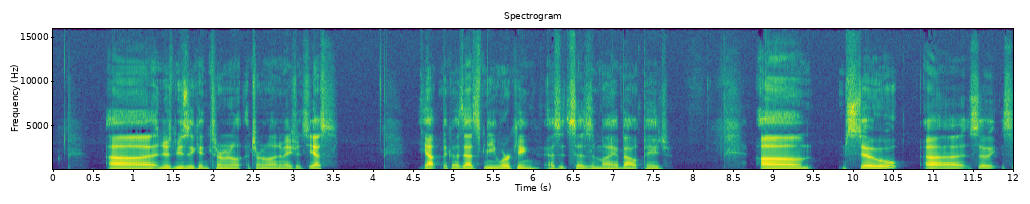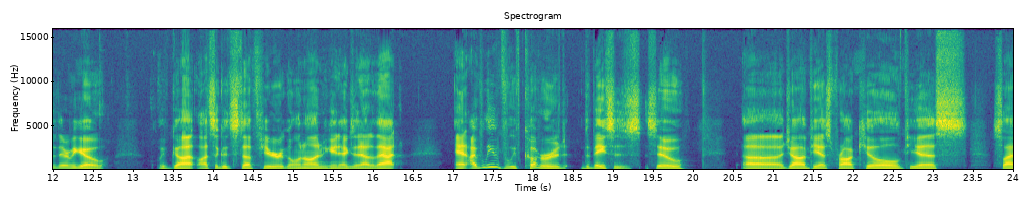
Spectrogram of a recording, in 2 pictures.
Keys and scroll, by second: 4.5 Return, 4.7-9.4 typing, 10.7-16.2 typing, 17.3-19.8 typing, 23.1 typing.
